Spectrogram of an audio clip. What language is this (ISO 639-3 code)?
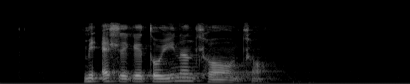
tso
